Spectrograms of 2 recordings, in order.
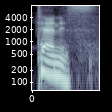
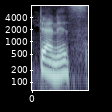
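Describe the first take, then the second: First: The t has a strong puff of air. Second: The t has no puff of air. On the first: The speaker calls it right. "It's টেনিস" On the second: The speaker calls it wrong. "It's not টেনিস"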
